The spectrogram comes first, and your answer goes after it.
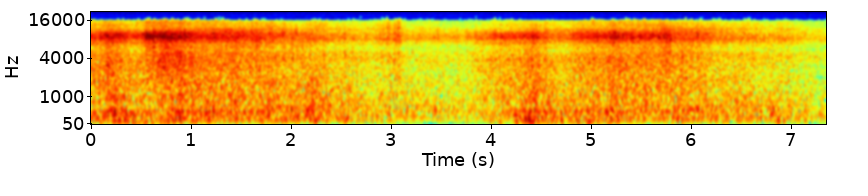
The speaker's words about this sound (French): La marée monte. Puis se retire.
